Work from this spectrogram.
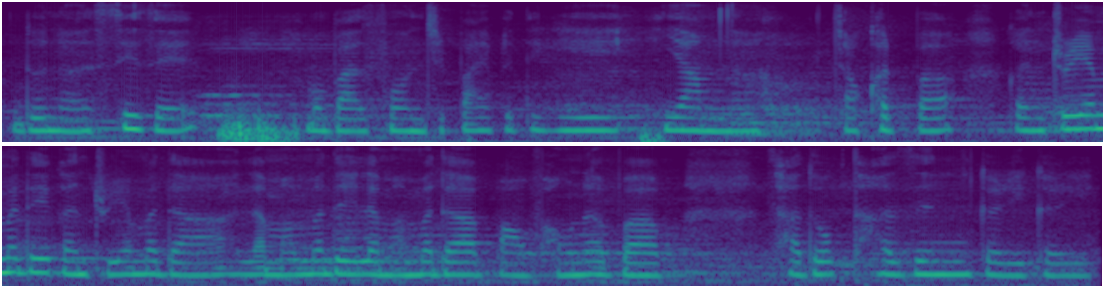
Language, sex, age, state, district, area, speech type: Manipuri, female, 18-30, Manipur, Imphal West, rural, spontaneous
